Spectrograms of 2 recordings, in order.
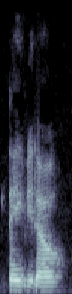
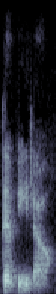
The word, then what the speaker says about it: Davido: I didn't find them most people don't know how to pronounce Davido name who is deito I'm sorry I'm sorry on behalf of all the Americans that pronounce your name incorrectly David it is Davido not deito okay moving along get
